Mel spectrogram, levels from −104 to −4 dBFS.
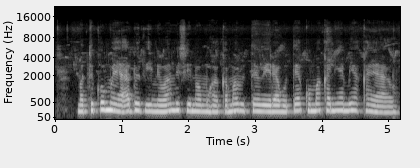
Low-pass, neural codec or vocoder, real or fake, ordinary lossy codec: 14.4 kHz; none; real; none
